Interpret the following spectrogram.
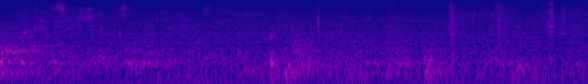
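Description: Faint murmured, whispery voices, near silence otherwise, with a few light ticks.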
